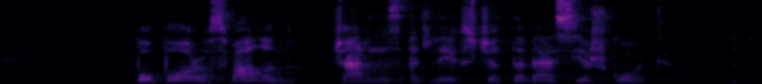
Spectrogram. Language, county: Lithuanian, Kaunas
